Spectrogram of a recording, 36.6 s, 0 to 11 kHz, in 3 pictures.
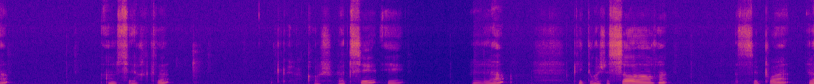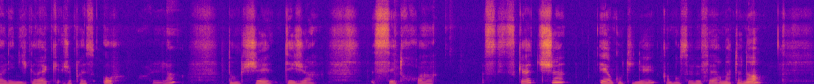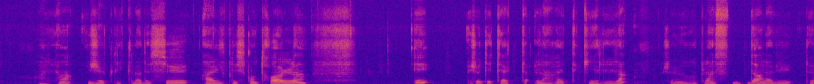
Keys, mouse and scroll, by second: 0.9 click, 4.8 click, 6.7 click, 7.3 right click, 8.4 right click, 10.3 click, 12.1 click, 13.4 o, 14.7 click, 17.7-18.9 right drag, 20.8 click, 22.9 click, 24.3 click, 25.8 click, 28.2-29.5 ctrl+alt+drag, 29.9 scroll up 1, 31.5 click, 33.0 click, 35.2 click.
